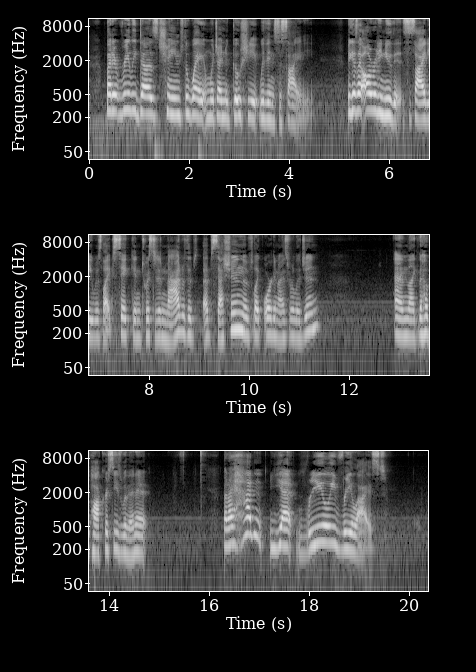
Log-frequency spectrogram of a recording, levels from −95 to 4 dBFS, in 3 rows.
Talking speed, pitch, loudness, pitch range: 130 wpm, 200 Hz, -16 LUFS, 175-230 Hz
